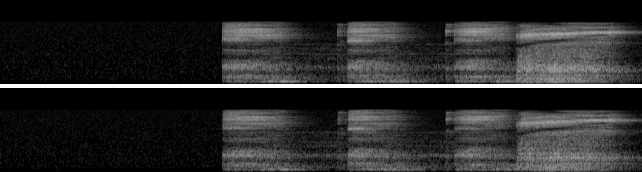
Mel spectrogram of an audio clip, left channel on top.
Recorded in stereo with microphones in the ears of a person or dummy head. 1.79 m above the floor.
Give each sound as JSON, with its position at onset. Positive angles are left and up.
{"t": 2.2, "sound": "cutlery clinking", "side_deg": 30, "distance_m": 3.0}
{"t": 5.2, "sound": "snoring", "side_deg": 30, "distance_m": 0.9}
